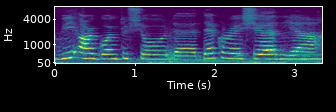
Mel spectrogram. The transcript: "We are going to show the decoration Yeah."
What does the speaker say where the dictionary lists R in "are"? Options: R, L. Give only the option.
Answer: R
